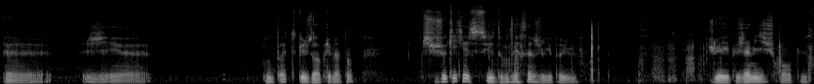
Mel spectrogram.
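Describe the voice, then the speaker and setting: A man's voice: lowish voice, fairly even intonation, fast talker, creaky, pauses often, a little hiss or hum. A young man filming a casual vlog at home on his phone, rambling and mocking himself, often restarting and repeating words. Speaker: vlogger. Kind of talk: casual self-filmed vlog. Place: at home at night.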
